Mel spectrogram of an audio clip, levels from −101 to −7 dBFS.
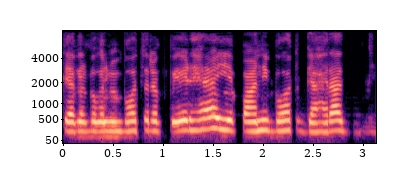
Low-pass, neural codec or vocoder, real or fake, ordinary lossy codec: none; codec, 16 kHz, 6 kbps, DAC; fake; none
